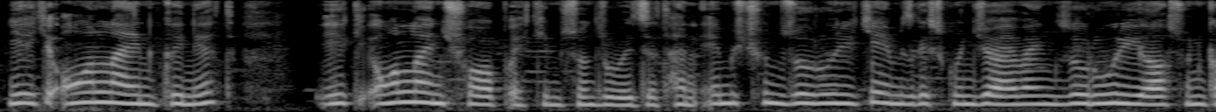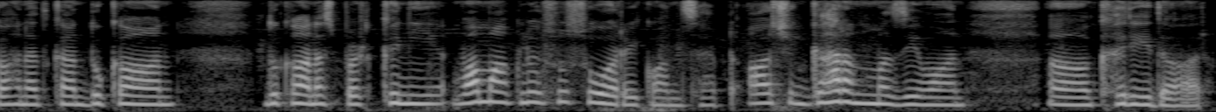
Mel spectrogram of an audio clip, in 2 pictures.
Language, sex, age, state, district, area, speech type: Kashmiri, female, 30-45, Jammu and Kashmir, Bandipora, rural, spontaneous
